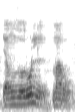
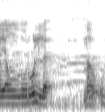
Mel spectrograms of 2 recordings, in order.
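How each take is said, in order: First: The l sound is closed cleanly without vowel. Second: An extra echo vowel follows the l sound. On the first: The speaker calls it right. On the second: The speaker calls it wrong.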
